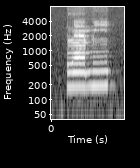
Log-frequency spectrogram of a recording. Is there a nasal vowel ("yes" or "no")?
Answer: yes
